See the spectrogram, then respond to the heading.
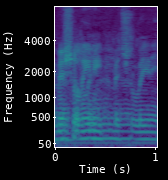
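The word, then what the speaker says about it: Michelinie: For Iron Man, David, how do you pronounce his last name? Michelini and Bob Layton.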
